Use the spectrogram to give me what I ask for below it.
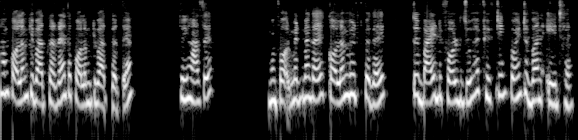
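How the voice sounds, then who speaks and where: A woman teaching a screen-recorded software tutorial, explaining each step slowly and repeating herself as she goes. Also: on the high side, no echo. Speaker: computer teacher.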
